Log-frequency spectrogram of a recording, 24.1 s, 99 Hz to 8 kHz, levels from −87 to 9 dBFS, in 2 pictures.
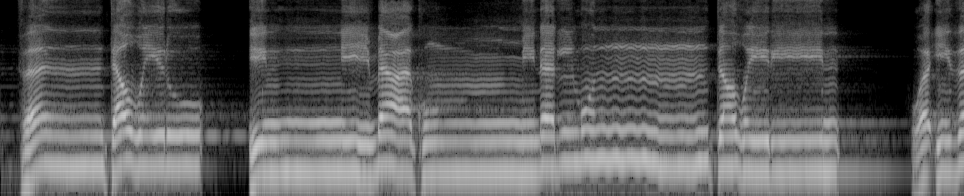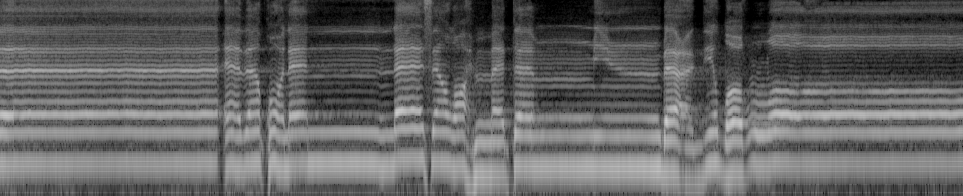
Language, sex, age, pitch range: Arabic, male, 50-69, 175-205 Hz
